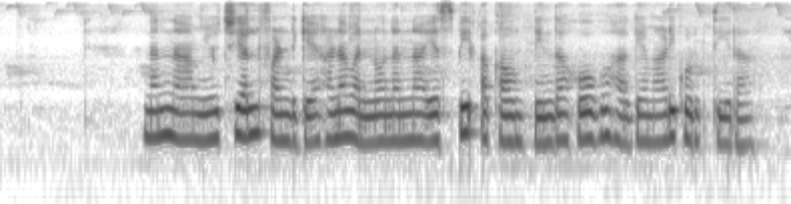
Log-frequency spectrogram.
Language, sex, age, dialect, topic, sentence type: Kannada, female, 31-35, Coastal/Dakshin, banking, question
